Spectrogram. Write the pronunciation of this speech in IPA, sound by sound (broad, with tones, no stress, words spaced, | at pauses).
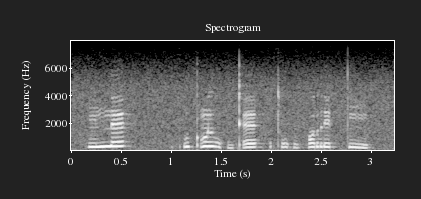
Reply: ĩ˧nːɛ˦ | pʼu˦ kʼõ˦lɛ̤˦˨ʔɛ̤˨kʼɛ˧ | tʼo̤˦ʔo̤˨hɔ˦re˦ tːĩ˦˨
